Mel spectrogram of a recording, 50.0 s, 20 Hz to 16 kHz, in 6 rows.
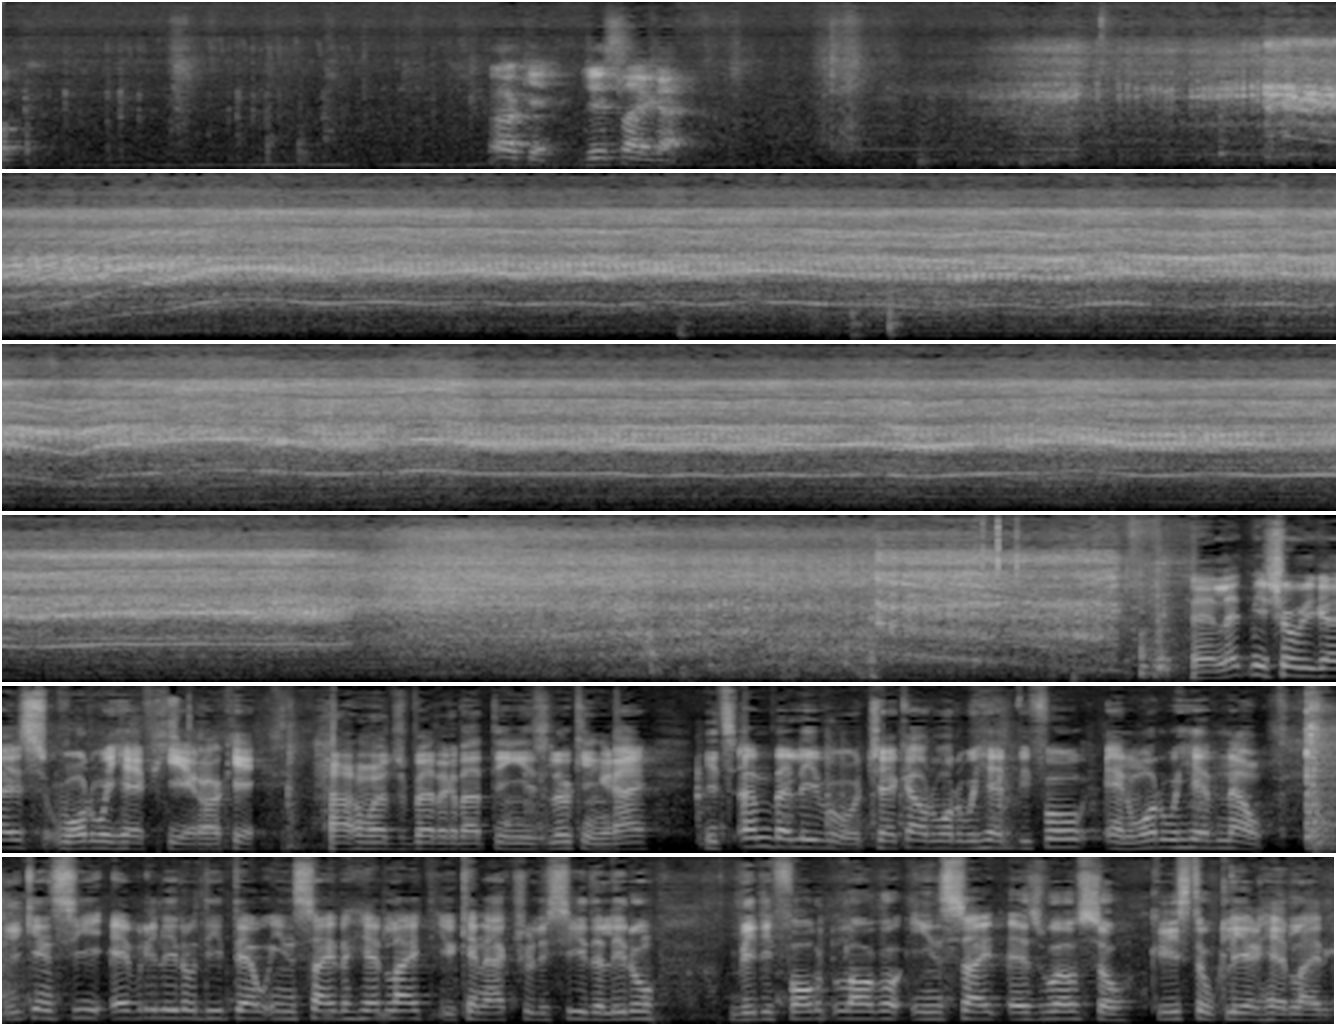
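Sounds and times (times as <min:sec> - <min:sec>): electric polisher whine: 0:05.6 - 0:32.2.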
